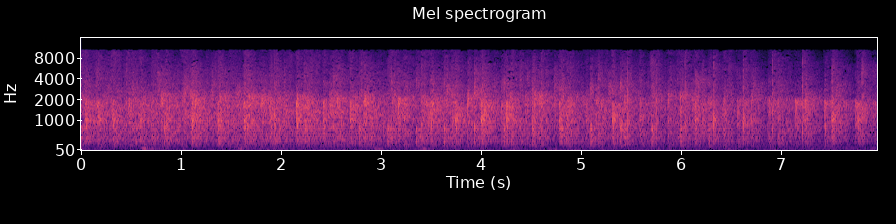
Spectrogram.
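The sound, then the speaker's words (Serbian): An audience applauds at the close of an evening event carried on a radio broadcast, with many hands clapping in a thick, even roar that stays loud and steady throughout. “Jedan aplauz, molim vas, samo za kraj ovog radijskog prenosa.”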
